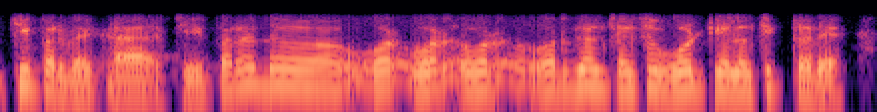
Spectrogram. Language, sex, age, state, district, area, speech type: Kannada, male, 30-45, Karnataka, Udupi, rural, conversation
